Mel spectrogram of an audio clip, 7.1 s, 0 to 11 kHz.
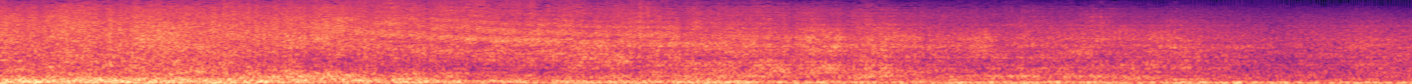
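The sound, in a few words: F-22 Raptor fighter jet flying display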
